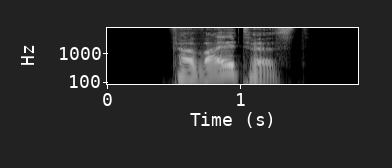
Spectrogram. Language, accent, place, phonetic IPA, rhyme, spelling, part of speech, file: German, Germany, Berlin, [fɛɐ̯ˈvaltəst], -altəst, verwaltest, verb, De-verwaltest.ogg
- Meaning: inflection of verwalten: 1. second-person singular present 2. second-person singular subjunctive I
